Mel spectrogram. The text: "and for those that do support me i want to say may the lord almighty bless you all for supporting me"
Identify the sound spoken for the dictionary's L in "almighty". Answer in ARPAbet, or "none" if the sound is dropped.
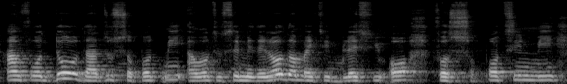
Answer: none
